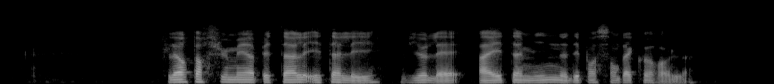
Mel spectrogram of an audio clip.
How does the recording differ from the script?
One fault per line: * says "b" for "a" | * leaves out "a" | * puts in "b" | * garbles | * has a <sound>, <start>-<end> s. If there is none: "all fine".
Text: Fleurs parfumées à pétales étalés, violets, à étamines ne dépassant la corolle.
all fine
